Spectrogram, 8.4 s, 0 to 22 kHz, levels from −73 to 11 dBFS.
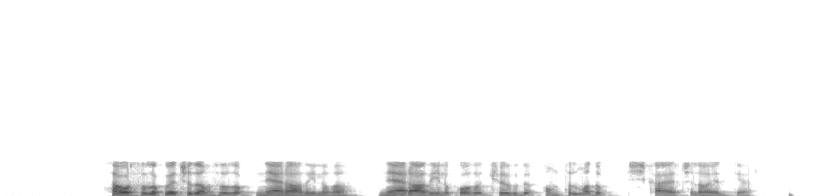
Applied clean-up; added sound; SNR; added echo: none; none; none; none.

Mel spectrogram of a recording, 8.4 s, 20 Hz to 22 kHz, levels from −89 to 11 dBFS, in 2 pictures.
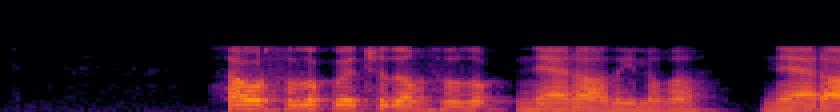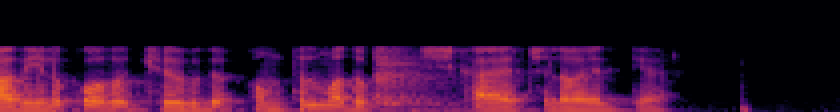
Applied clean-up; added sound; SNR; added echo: none; Snare drum; 17 dB; none.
